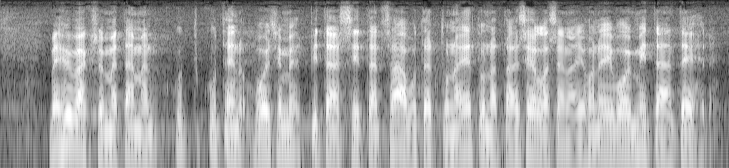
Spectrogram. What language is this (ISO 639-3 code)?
fin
